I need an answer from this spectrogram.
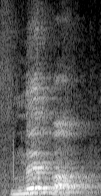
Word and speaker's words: NEPA: NEPA, oh NEPA. Some say you rhyme with leper.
